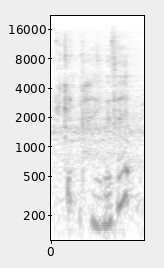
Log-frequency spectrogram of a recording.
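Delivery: soft whispered reassurance; fairy whispering gently; gentle fairy whisper. Acted. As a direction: hush it kindly to the girl. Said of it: "and the fairy says".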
